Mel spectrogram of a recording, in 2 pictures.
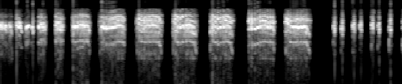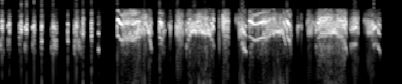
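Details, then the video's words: Swiftlets in a calling and roosting lure used by swiftlet farmers in Indonesia: evenly spaced buzzy twitter bursts, then a stretch of rapid clicking, then longer loud trilling phrases. "SUARA PANGGIL DAN INAP BURUNG WALET"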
